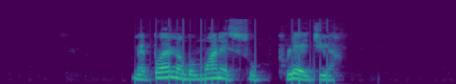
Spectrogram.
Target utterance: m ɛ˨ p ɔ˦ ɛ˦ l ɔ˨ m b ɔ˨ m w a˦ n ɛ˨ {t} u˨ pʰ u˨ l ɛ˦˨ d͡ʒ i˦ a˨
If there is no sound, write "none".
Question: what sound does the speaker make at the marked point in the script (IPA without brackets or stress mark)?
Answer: s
